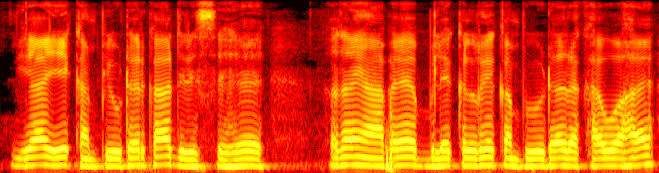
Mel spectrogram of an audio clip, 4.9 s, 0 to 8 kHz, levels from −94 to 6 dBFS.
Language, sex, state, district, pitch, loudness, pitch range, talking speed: Hindi, male, Jharkhand, Garhwa, 130 Hz, -14 LUFS, 130-140 Hz, 145 wpm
